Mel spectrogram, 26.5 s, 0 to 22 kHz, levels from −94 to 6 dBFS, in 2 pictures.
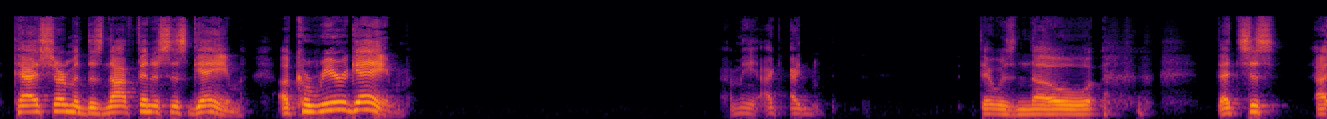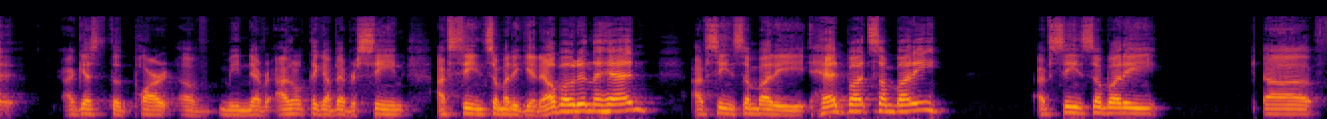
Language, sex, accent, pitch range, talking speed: English, male, American, 120-170 Hz, 120 wpm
